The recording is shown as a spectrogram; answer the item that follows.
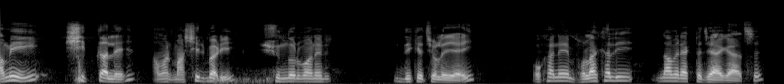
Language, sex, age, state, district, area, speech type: Bengali, male, 30-45, West Bengal, Howrah, urban, spontaneous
